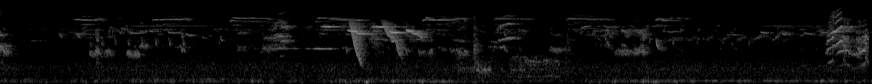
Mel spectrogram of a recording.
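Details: Rainbow lorikeets at a feeding site in Australia give loud grating screeches, downward-swooping squeals and busy overlapping chatter from several birds, with a low hum beneath.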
